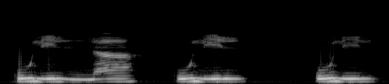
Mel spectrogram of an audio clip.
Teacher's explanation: پہلے قاف موٹا پڑھیں گے آگے باریک.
